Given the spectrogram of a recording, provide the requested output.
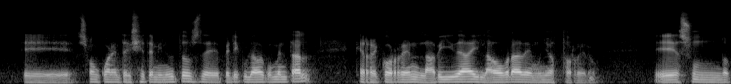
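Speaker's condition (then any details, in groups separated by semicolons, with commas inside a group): No condition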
